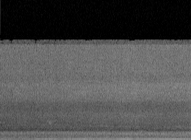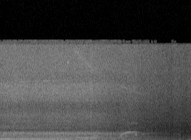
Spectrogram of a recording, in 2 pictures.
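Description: Chiva bus's diesel engine droning at a steady pitch as it labours through the mud, pouring black smoke; the drone fades out about six seconds in.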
